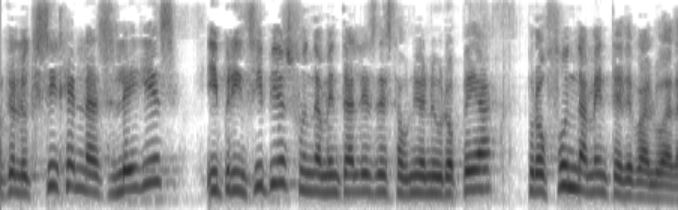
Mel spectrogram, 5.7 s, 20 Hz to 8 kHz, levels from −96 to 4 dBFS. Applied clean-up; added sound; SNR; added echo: neural mask model DeepFilterNet 3.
